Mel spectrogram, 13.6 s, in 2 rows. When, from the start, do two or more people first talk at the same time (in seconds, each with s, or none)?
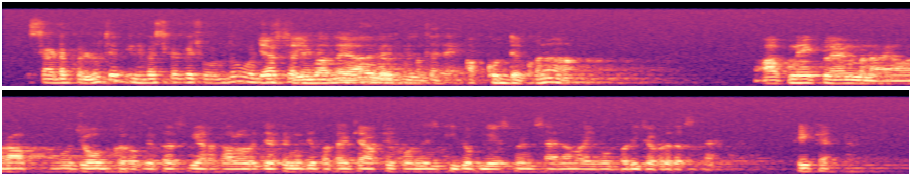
1.9 s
